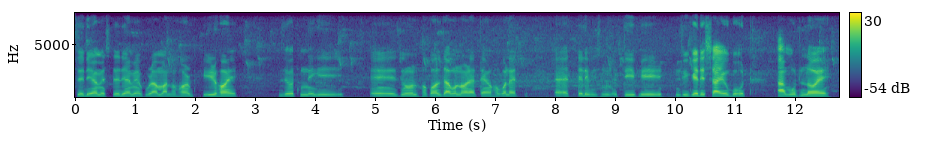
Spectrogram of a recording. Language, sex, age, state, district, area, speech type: Assamese, male, 18-30, Assam, Majuli, urban, spontaneous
